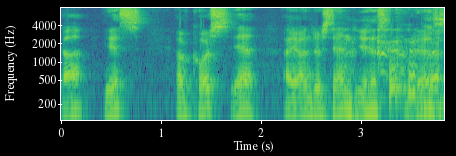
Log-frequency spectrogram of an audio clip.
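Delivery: French Canadian guy voice, slow and halting. Retelling a French Canadian friend's reply to the British guy: imitating a French Canadian guy. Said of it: "And the French guy's like".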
